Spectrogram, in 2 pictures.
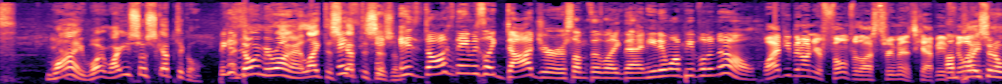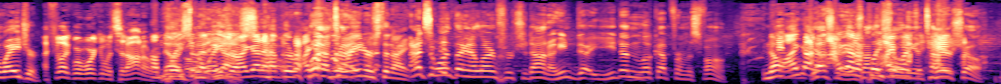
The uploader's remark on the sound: LIVE FROM YAAMAVA!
